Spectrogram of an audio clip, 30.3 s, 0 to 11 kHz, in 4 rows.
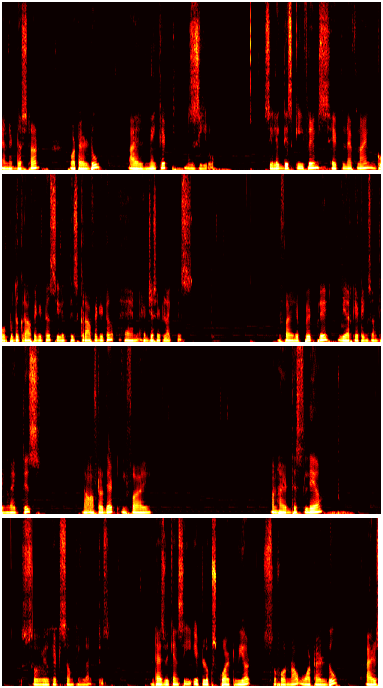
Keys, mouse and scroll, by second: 3.9 Return, 5.1 click, 6.3 F9, 7.4-11.1 drag, 12.5 u, 12.9 space, 14.6 click, 16.3 u, 20.2 click, 21.7 space, 25.0 click, 25.6 space, 29.9 click.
